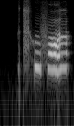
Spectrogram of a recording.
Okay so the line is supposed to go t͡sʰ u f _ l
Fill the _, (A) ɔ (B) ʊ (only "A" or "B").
A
